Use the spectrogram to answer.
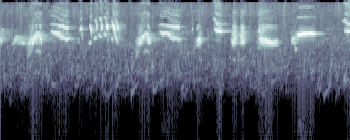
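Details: Shrill, high, partly buzzy song of a white-rumped shama over a soft wash of water and nature background, used for training shamas: dense chattering bursts and a thin piercing whistle.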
